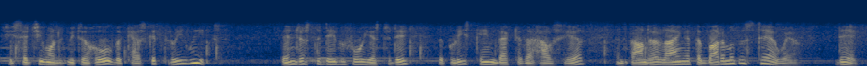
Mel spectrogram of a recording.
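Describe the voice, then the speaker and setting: An actor plays a reflective undertaker in a 1940s radio drama. He speaks in a medium-pitched voice with formal, hesitant phrasing. The sound is thin and tinny, with faint noise. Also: expressive, moderate pace, lightly acted. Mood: musing, grave. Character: musing, formal undertaker telling an eerie tale. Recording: tinny, noisy old radio recording.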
